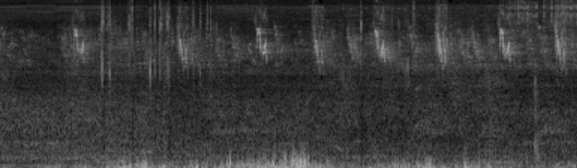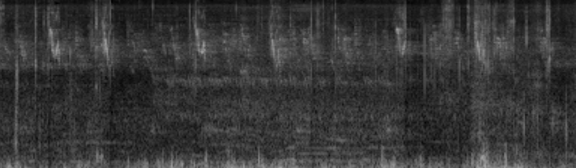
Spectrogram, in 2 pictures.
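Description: A small bird chirping over and over in short, high, falling chirps, one to two a second, over a low uneven rumble.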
